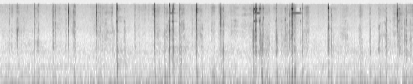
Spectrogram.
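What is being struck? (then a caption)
Canvas fabric fanny pack. A ballpoint pen tip is rapidly scratched over the surface of a soft, hollow grey canvas fanny pack held on a table. The result is a dense run of quick, dry scratching strokes with short bright ticks over a low, papery rustle.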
